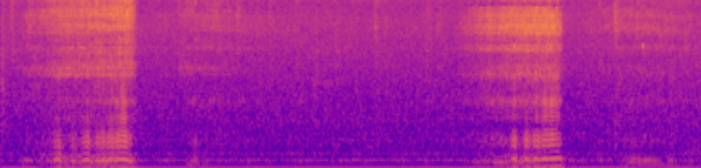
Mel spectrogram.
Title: Snoring Doggie!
